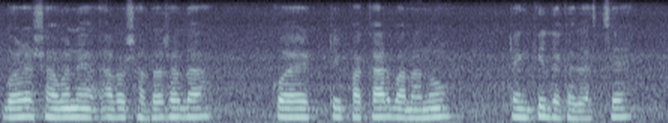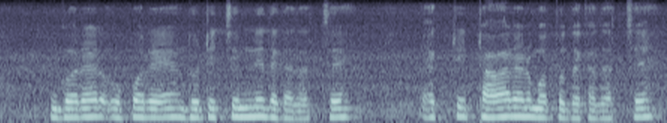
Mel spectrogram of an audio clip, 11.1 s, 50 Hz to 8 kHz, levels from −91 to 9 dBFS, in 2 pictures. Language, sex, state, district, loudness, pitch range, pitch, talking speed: Bengali, male, Assam, Hailakandi, -17 LUFS, 155-160 Hz, 155 Hz, 120 wpm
